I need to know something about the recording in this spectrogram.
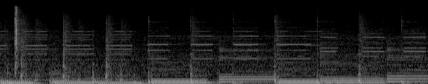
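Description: Background music of plucked notes over a stepping bass line, with a light beat. A single sharp click sounds just after the start.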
